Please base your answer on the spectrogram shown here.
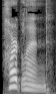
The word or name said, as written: hartland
